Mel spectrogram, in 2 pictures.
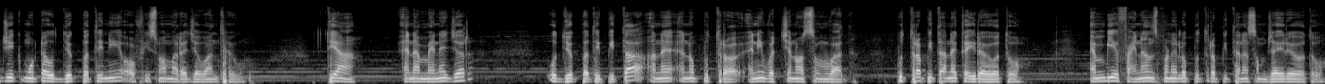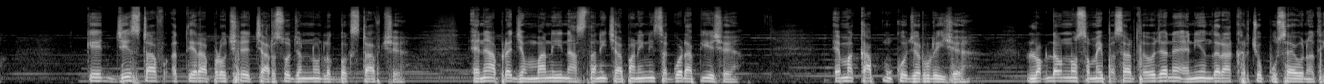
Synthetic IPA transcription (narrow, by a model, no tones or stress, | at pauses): d͡ʒekmoʈaʊd̪joɡ̚pət̪iniɔ̰fismãmaɾʔed͡ʒəʋant̪ʰəjũ | t̪jã | enamɛned͡ʒəɾ | ʊd̪joɡ̚pət̪ipit̪aʔə̰neʔḛnopʊt̪ɾəḛniʋətːʃenoasə̃mʋad̪ | pʊt̪ɾəpit̪anekəɦiɾəɦjoɦət̪o | embiefainansbʱəɳ̃elopʊt̪ɾəpit̪anesəmd͡ʒʱaiɾəɦjoɦət̪o̰ | ked͡ʒesʈafət̪jaɾeapɽ̃ot͡ʃʰet͡ʃaɾsod͡ʒənːoləɡ̚bʱəɡsʈaft͡ʃʰeː | neapɽ̃ed͡ʒəmʋaninast̪anit͡ʃapaɽ̃inisəɡʋəɽapijet͡ʃʰe | mãkapmukod͡ʒəɾuɾit͡ʃʰḛ | lɔkɖaunːosəməjpəsaɾt̪ʰəjot͡ʃʰəneːniənd̪əɾakʰəɾt͡ʃopusajonət̪ʰi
